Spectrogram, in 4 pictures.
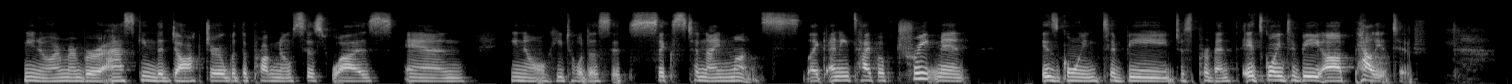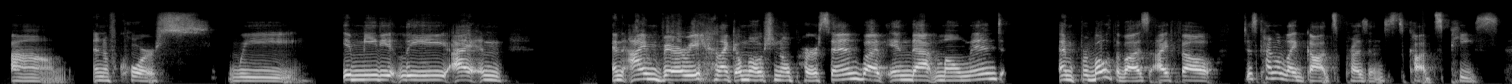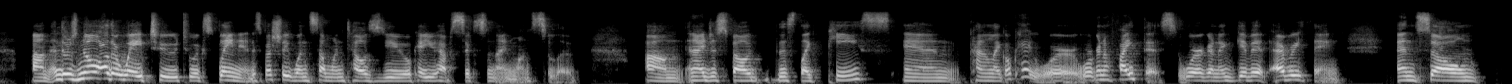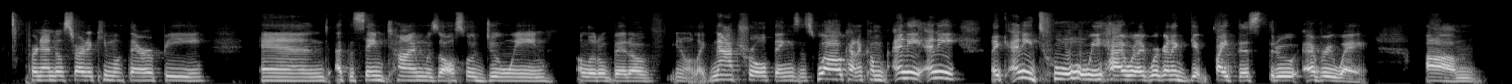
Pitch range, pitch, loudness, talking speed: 170-210 Hz, 185 Hz, -17 LUFS, 165 wpm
